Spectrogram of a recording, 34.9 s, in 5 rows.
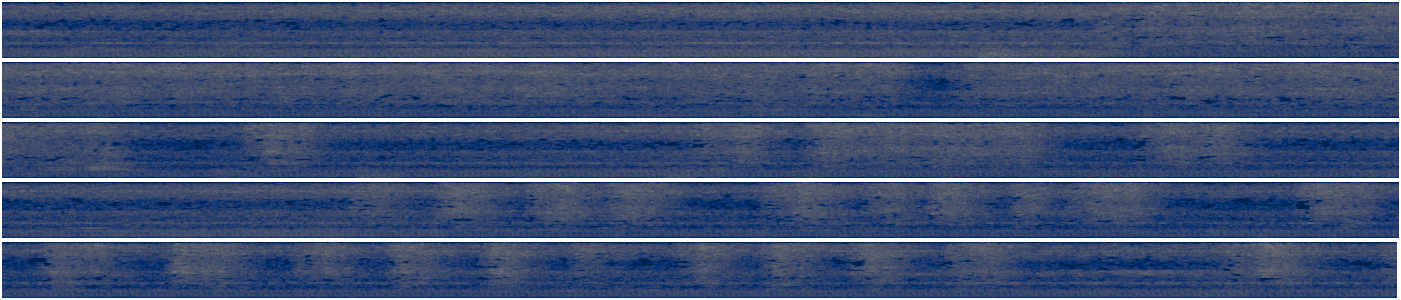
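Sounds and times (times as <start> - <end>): spray gun hissing: 22.7 - 26.8, 27.4 - 33.0, 34.1 - 34.5.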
